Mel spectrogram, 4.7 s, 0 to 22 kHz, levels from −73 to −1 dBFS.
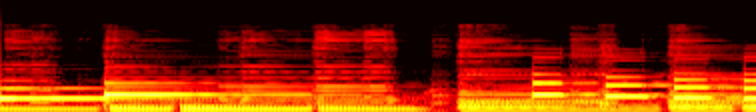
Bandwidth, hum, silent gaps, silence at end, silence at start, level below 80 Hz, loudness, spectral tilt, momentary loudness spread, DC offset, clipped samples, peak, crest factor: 9.8 kHz; none; none; 0 s; 0 s; -34 dBFS; -21 LUFS; -7.5 dB/octave; 10 LU; under 0.1%; under 0.1%; -6 dBFS; 14 dB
